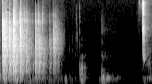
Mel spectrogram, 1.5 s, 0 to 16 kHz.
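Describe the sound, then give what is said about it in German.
A die rolls across a table: a bright rattle of tumbling clicks, a few soft taps as it settles, then one more sharp clack. No voices. “Ich sollte doch den 20er Würfel nehmen.”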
